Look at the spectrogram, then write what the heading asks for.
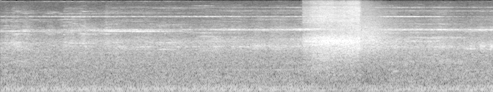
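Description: A diesel-hauled train running on the rails, with a steady low rumble and thin, steady high-pitched tones. A brief loud hiss comes about three seconds in.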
